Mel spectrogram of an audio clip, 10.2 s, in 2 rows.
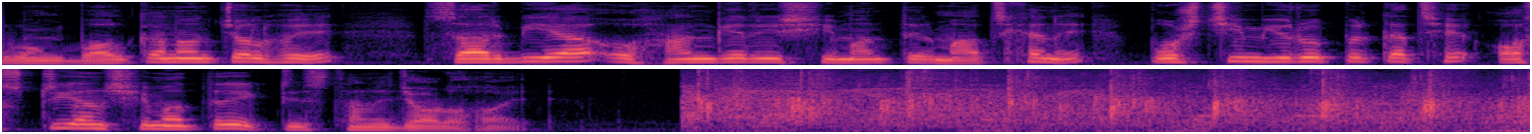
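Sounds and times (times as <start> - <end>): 
speech: 0.0 - 7.0
crowd clapping to welcome refugees arriving by train in Vienna: 7.4 - 10.1.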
